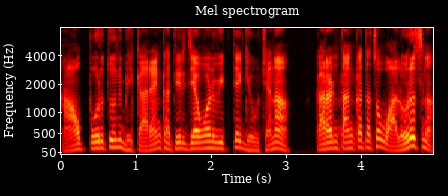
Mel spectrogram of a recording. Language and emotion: Goan Konkani, disgusted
